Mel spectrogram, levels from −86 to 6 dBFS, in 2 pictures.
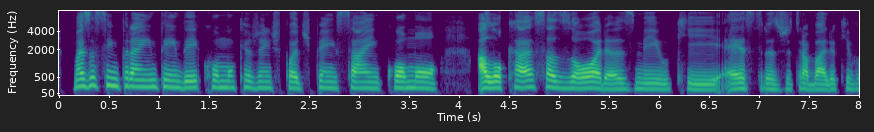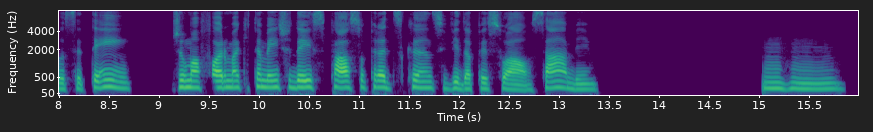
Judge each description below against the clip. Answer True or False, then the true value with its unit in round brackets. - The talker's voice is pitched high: False (175 Hz)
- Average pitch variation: True (3.8 semitones)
